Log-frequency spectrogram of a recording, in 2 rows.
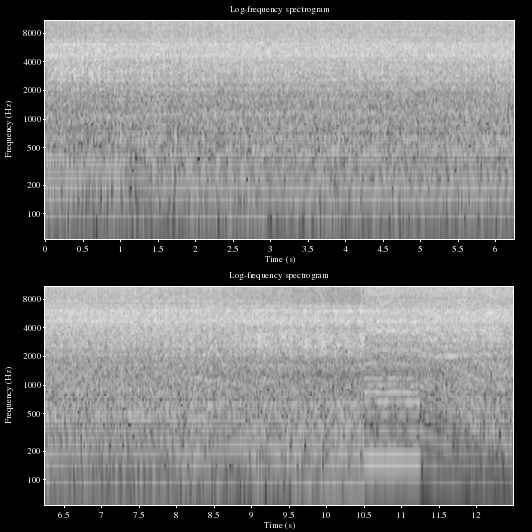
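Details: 1985 Stihl 028 AV Super chainsaw after setting carburetor screws (low speed corrected from half a turn to 1¼ turns out, high speed 1¼) and raising idle slightly: light two-stroke buzz holds an even, steady note and drops away cleanly.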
